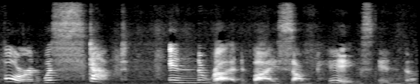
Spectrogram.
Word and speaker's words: rud: So the rud really means road, but it rhymes with mud, so it's kind of fun.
